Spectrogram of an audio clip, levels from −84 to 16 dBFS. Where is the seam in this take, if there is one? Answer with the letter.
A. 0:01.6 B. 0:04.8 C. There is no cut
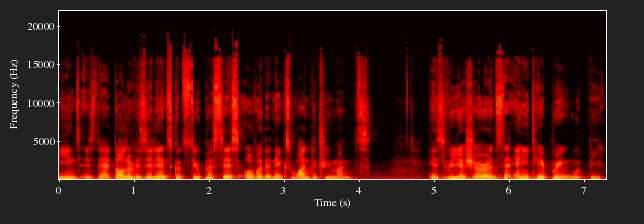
B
